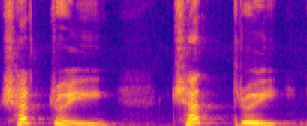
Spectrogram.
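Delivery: छत्री said twice, joined chha-tri in two syllables; correct pronunciation. Shown as a demonstration. Teacher drills the correct form for the class, छत्री twice. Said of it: "कैसे कंठ और मूर्धन्य मिलाकर बोलना".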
